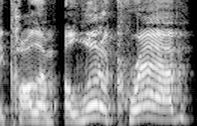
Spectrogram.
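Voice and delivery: lifted, slowed sing-song; playful high call. Real, not acted. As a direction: stretch it out like a tease. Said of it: "next time you wanna insult somebody".

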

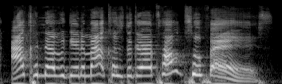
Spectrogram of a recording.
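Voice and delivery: high, sustained wail of frustration; exasperated complaint. Real, not acted. Venting about never getting a word in with her sister, exasperated. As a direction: whine it out high, falling at the very end.

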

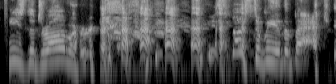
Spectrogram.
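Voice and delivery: amused high laughing reply; laughing uncle. Retold or imitated. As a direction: quote the uncle while cracking up. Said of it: "my uncle saying".

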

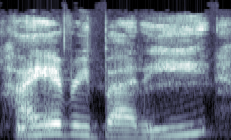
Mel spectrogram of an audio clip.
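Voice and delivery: plain reading voice

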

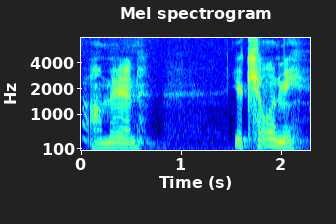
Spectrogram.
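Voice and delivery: low, hushed complaint; mock-defeated, under the voice; weary inner groan. Parent in the congregation reacting to the list, quietly overwhelmed. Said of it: "you might start thinking".

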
